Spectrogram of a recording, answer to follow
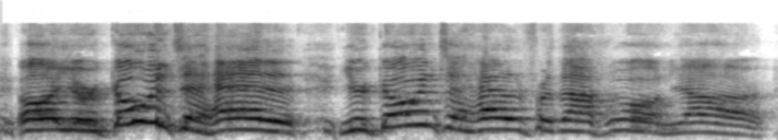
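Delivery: loud, laughing mock doom; mock condemnation. Real, not acted. Joking to her friend she is going to hell, loud. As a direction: tease with a gleeful warning.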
